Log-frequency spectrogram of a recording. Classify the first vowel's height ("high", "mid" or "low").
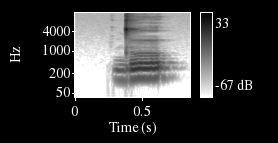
high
